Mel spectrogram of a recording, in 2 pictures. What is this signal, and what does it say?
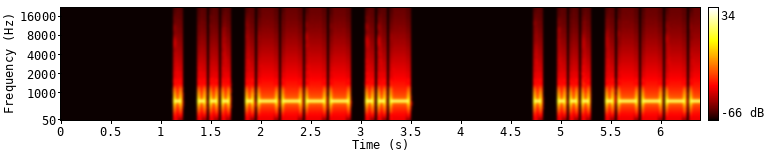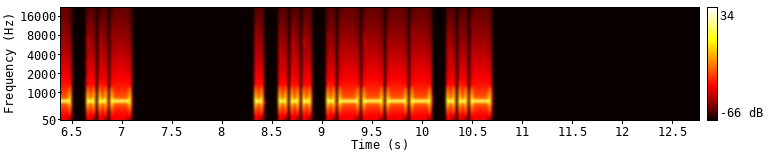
Morse code, heard as a keyed tone, about 20 wpm, 700 Hz. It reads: ES1U ES1U ES1U
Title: DXCC-100 Call Signs - 4 Characters - Repeated 3x - 20wpm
